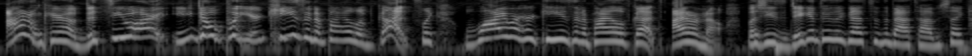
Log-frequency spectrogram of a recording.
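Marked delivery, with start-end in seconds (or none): 0.1-7.2 exasperated rant. Real, not acted. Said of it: "I became angry about it".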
